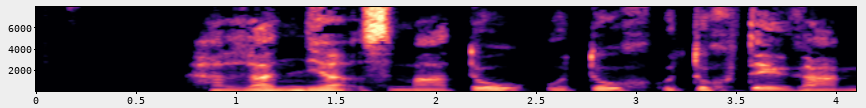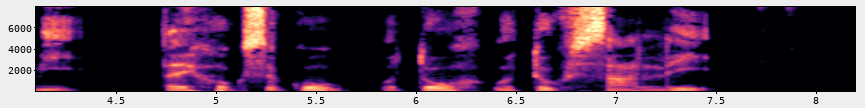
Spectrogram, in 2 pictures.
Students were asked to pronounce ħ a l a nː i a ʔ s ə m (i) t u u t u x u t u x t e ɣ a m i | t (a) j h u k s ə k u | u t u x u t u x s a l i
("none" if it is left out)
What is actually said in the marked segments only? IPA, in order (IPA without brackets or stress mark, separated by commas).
a, a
